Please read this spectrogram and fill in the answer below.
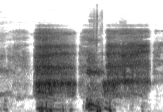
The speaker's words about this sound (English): Oh, I can't talk loud enough. Now I'm breathing too loud. You're talking too loud. Yeah. I'm trying not to. You're breathing in my ear.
